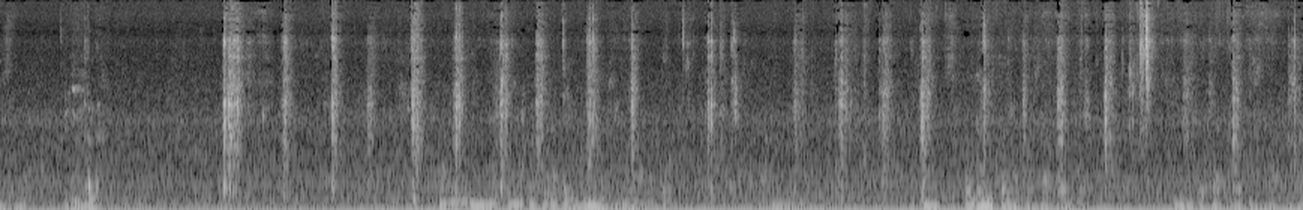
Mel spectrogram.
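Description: Close-up chewing and mouth-smacking of roast pork eaten by hand, many short wet clicks at an uneven pace, with a few brief low hums from the eater.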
